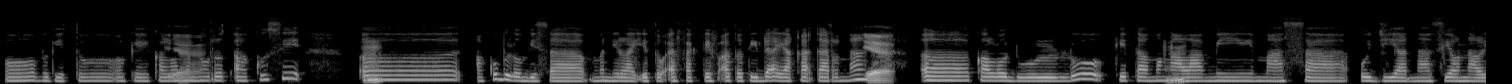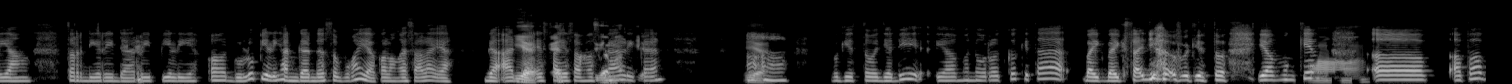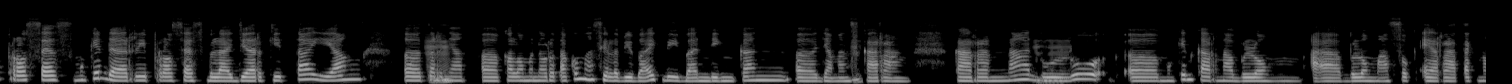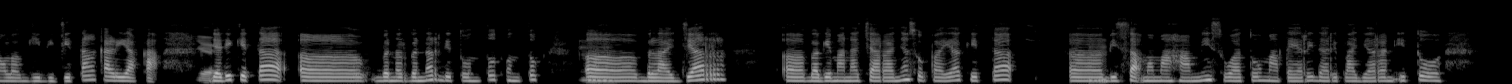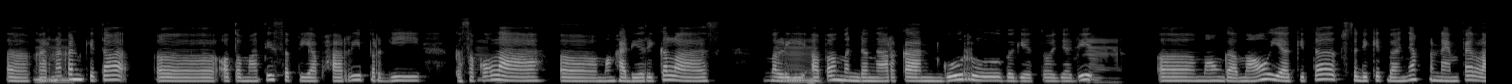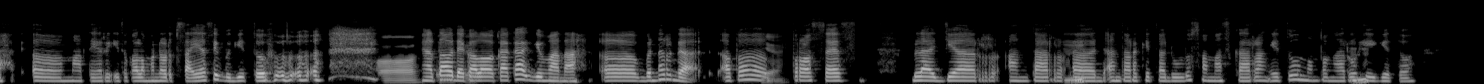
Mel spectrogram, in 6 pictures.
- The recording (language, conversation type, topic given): Indonesian, unstructured, Apakah sekolah terlalu fokus pada hasil ujian dibandingkan proses belajar?
- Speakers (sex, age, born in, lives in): female, 40-44, Indonesia, Indonesia; male, 20-24, Indonesia, Indonesia
- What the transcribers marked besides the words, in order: other background noise; drawn out: "eee"; laughing while speaking: "saja begitu"; tapping; laugh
